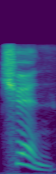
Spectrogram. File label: "cyuan4", Taiwanese syllable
